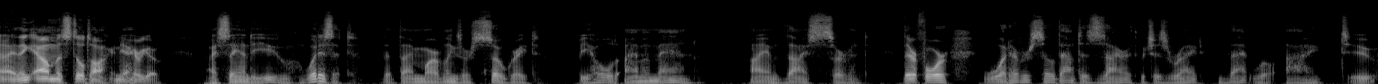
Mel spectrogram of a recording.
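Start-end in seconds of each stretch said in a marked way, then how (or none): 2.1-13.8 soft, sultry, seductive sexy voice. Reading a scripture scene aloud, the reader voices a speaking character in mock sexy voice. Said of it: "I'm going to keep doing sexy voice".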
